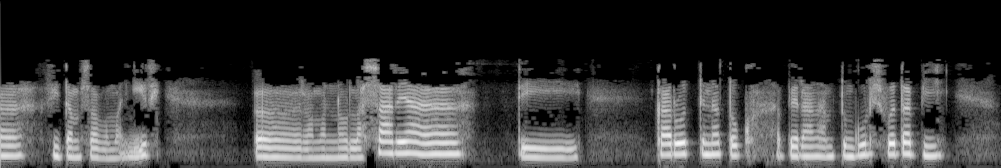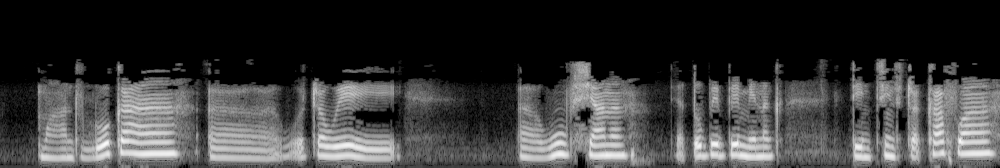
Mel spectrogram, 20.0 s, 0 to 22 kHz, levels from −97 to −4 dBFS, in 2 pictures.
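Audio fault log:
throughout: low-bitrate audio saved at a high bitrate. The speech has nothing above 5.9 kHz. This is likely a very low-bitrate MP3 encode, around 24 kbit/s, later saved again at a much higher rate that cannot restore the top end the first pass removed.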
